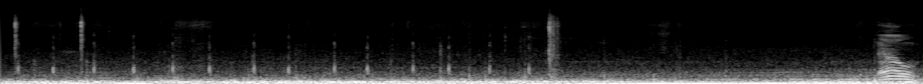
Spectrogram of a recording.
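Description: Manual car making a slow U-turn, its engine a steady low rumble throughout with faint regular ticking, likely the turn signal, and a brief rising whine near the end.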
